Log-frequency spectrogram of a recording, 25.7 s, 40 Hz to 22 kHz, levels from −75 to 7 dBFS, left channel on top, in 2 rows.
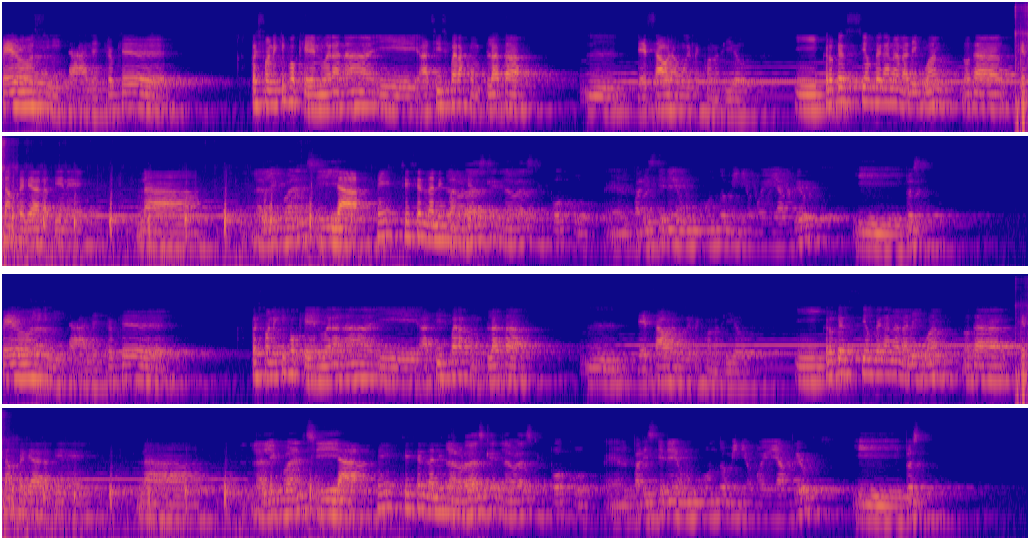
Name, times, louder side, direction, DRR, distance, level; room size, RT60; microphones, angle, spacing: voice 1, 0.0-2.1 3.1-6.6 7.2-9.4 9.9-13.9 14.5-15.4 16.9-18.7, left 3 dB, 65° left, 6 dB, 1.0 m, -28 dB
sound 1, 7.2-15.9, left 2 dB, 85° left, 3.7 m, -41 dB
Frog, 12.7-17.9, left 3 dB, 45° left, 0.6 m, -36 dB
voice 2, 15.8-17.1 18.4-22.9 23.5-24.3, right 1 dB, 65° right, 0 dB, 4.4 m, -33 dB
28.0 x 11.0 x 2.3 m, 1.4 s
head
